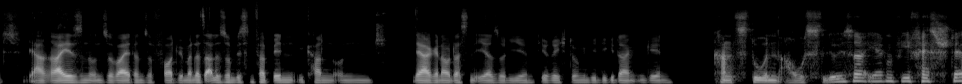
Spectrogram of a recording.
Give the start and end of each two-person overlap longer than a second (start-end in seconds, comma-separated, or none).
none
